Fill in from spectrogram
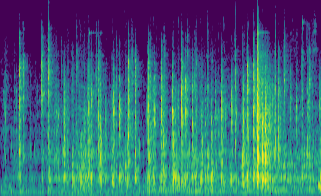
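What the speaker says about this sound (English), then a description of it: "Simply roll it through, and if you think that you may not have had enough pressure, just go slightly tighter." An embossing folder is rolled through a crossover die-cutting machine, producing a quick, irregular series of close mechanical clicks and ratcheting taps from the turning rollers, fairly quiet throughout.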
